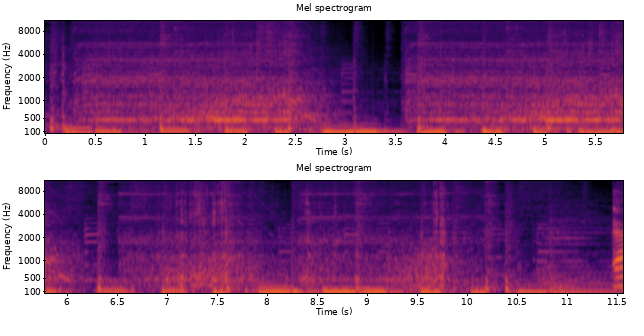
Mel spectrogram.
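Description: Blender pureeing pumpkin orange soup flavoured with orange zest and ginger, a loud steady motor whir in long bursts with brief pauses between pulses, close and alone.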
